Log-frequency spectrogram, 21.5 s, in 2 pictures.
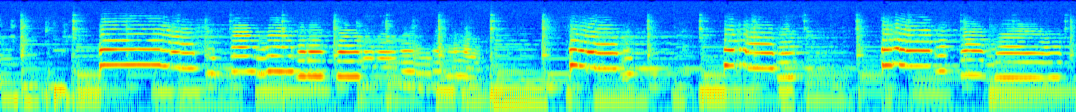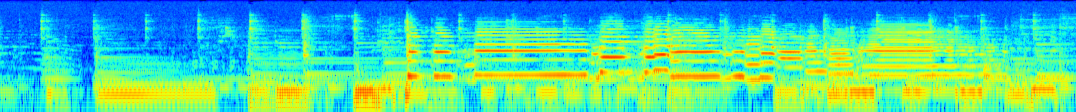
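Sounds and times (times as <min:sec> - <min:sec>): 
flugelhorn playing jazz fusion in a rehearsal band: 0:00.0 - 0:21.5.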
